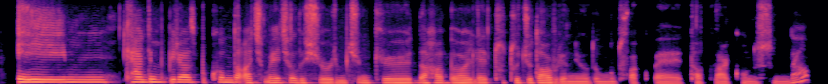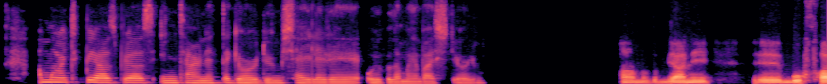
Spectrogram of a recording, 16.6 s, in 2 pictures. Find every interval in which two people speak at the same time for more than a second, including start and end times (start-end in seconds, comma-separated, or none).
none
